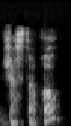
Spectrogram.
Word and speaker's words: Gestapo: it's in French uh and in French it's pronounced jasto and at that moment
